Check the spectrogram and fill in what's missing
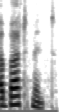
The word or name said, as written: abutment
